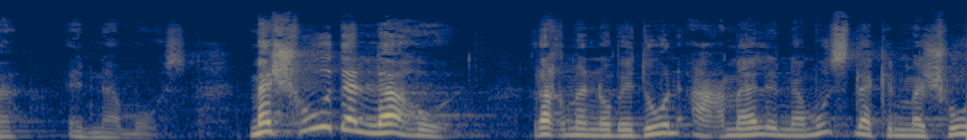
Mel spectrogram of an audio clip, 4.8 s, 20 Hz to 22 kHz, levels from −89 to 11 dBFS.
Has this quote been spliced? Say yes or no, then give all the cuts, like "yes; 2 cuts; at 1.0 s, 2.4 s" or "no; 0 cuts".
no; 0 cuts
